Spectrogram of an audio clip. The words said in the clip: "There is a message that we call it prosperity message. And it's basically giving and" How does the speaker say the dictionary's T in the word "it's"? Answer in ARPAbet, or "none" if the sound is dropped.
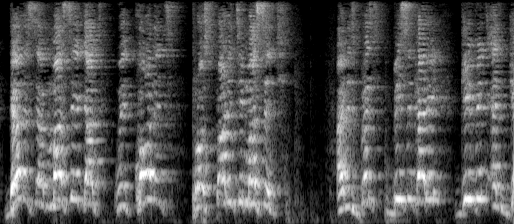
S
